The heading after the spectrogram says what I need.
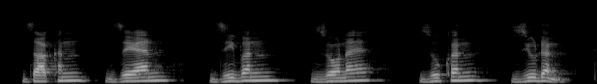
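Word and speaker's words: Sachen: यहाँ आप सबका साउंड, ये सबका साउंड में एस का जय प्रोनाउंस हो रहा है. जाखन, जैन, जीबन, जोने, जूखन, ज्यूडन.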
